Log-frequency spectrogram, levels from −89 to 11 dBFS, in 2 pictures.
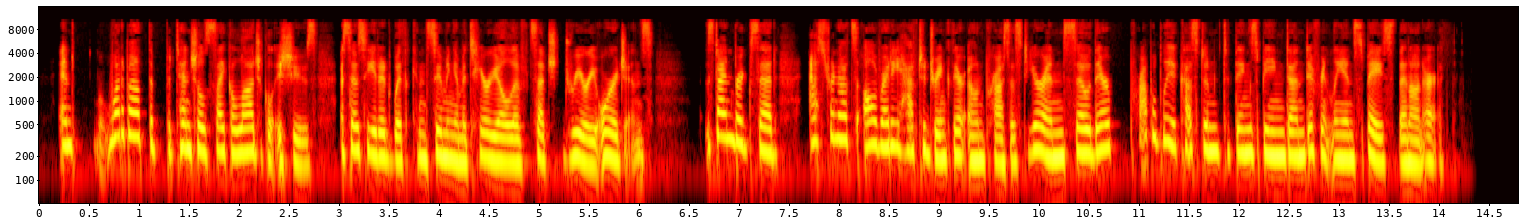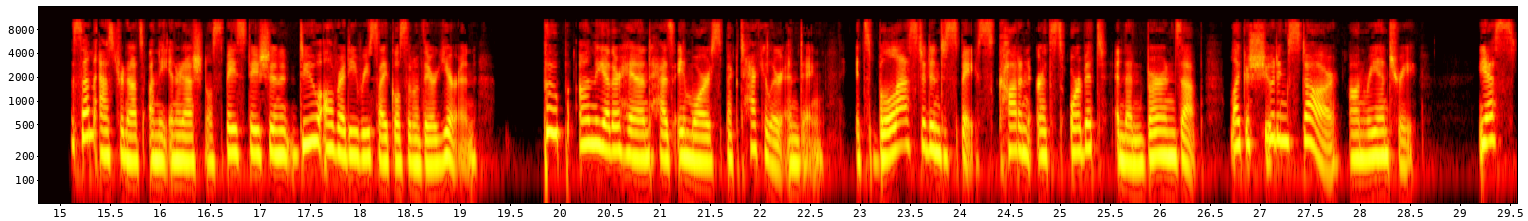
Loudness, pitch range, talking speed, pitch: -17 LUFS, 180-245 Hz, 170 wpm, 205 Hz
